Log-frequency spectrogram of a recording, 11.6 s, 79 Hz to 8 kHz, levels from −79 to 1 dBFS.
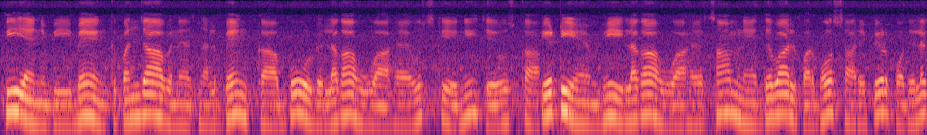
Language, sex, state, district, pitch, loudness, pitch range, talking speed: Hindi, male, Uttarakhand, Tehri Garhwal, 130 Hz, -18 LUFS, 115-160 Hz, 135 wpm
